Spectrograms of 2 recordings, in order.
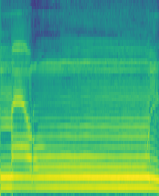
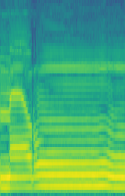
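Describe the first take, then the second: First: মারুন held very long at the stop; slow chanted pause-form; three-alif stretch. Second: মারুন with the vowel held three counts; slow chanted pause-form; three-alif stretch. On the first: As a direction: stretch the vowel long before stopping. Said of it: "তিন আলিফ টান হবে". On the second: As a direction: draw the vowel out very long. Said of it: "ওয়াকফ করলে তিন আলিফ টান হবে". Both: Shown as a demonstration.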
